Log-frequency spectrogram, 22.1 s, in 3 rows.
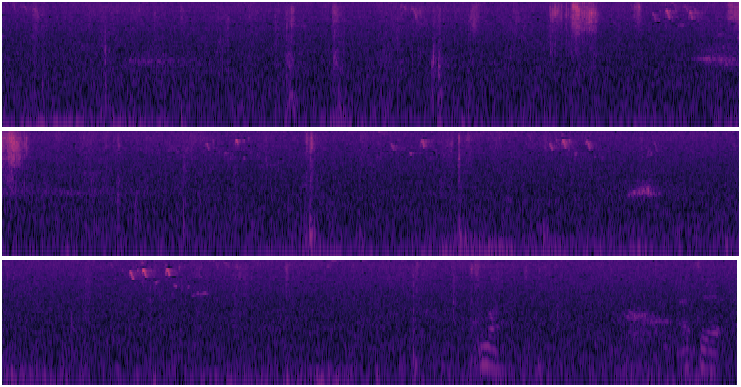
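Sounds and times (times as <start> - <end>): faint bird chirps: 6.5 - 10.2, 12.8 - 14.1, 16.0 - 17.2, 20.9 - 21.9.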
